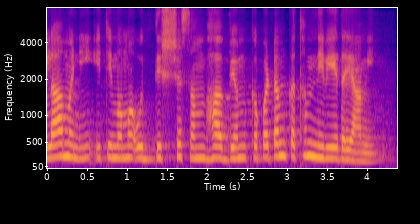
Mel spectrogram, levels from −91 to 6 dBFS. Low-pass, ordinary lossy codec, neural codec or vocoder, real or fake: none; none; codec, 16 kHz, about 1 kbps, DyCAST, with the encoder's durations; fake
